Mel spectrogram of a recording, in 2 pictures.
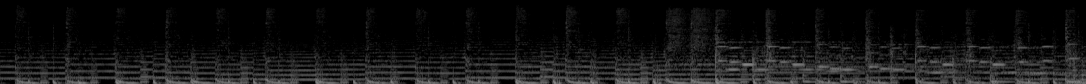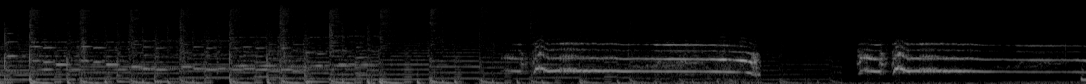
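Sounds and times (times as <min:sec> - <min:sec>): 
rhythmic percussive music: 0:00.0 - 0:19.4
rooster crowing: 0:15.9 - 0:18.5, 0:19.4 - 0:21.7.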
